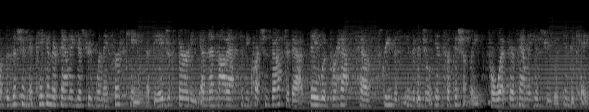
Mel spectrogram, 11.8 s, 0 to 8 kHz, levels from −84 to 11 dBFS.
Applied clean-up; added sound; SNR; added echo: none; Brass instrument; 14 dB; reverberation time 0.7 s.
